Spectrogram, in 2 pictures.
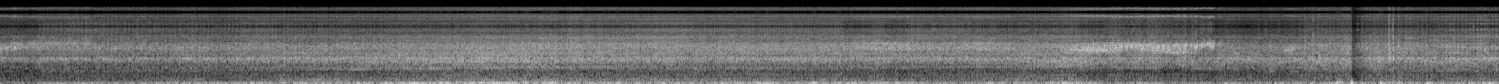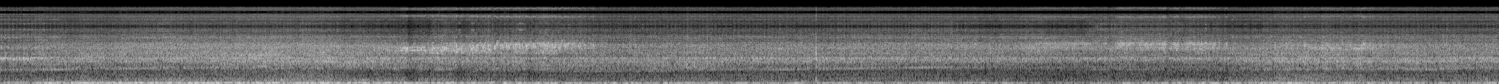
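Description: Go-kart engine running hard during a race, its pitch rising and falling with the throttle and louder in two stretches, over a steady low rumble of wind on the microphone.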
